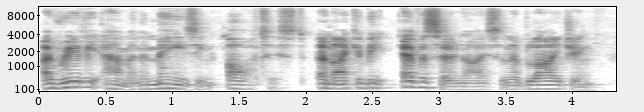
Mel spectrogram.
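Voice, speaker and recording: A man's voice: lowish voice, animated, a little fast, pushed and bright, husky, full character voice. A man voicing a volatile, deranged young woman artist who threatens and taunts. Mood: taunting.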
